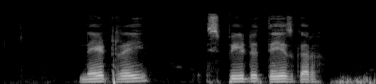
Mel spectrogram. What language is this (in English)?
Dhatki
